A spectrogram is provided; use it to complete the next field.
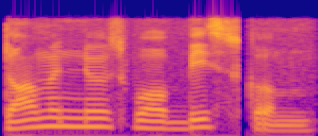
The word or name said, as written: Dominus vobiscum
